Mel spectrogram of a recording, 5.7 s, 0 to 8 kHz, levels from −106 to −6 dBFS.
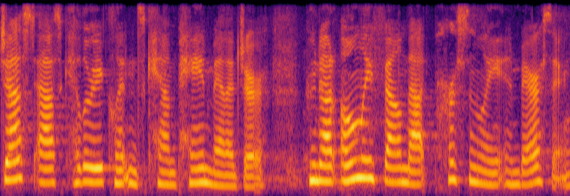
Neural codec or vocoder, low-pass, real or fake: none; 7.2 kHz; real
